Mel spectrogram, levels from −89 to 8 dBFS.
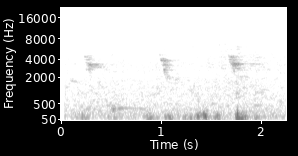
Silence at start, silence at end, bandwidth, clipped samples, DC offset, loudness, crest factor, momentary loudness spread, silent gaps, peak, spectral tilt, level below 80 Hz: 0.05 s; 0 s; 7.4 kHz; under 0.1%; under 0.1%; -55 LUFS; 24 dB; 14 LU; none; -32 dBFS; -5 dB/octave; -60 dBFS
